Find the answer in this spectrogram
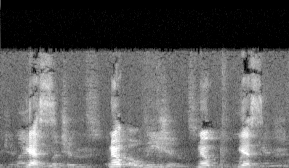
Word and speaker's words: lichen: Lichens? Nope. Oh, lesions. Nope. Yes. Lichens. Okay, so it's pronounced like-en.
